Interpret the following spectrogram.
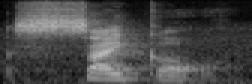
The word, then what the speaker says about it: cycle: Okay, right here we have a Y at the end of a syllable. That is not the last syllable, so we want to try the long I sound first. Cycle. Remember, a C before an E, I, or Y says S, so we have cycle.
